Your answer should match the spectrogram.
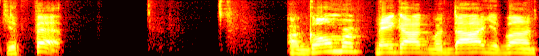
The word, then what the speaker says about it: Japheth: It's pronounced Y-E-P-H-E-T-H. Japheth.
